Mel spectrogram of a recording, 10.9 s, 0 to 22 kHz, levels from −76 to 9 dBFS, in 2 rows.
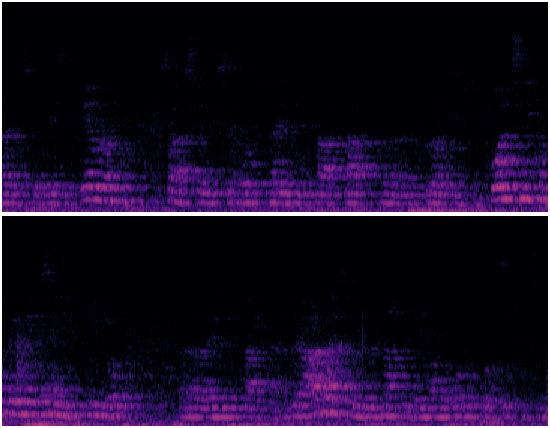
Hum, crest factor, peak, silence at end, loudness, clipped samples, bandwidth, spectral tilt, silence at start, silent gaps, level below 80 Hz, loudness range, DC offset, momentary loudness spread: none; 16 dB; -26 dBFS; 0 s; -43 LUFS; under 0.1%; 19 kHz; -6.5 dB/octave; 0 s; none; -52 dBFS; 4 LU; under 0.1%; 9 LU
